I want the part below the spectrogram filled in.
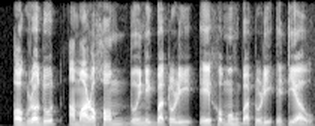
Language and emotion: Assamese, neutral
